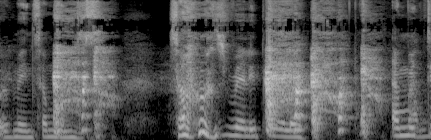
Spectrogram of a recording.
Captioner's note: coughing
